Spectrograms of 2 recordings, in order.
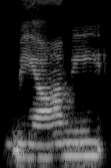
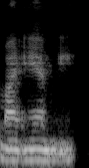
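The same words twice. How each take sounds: First: Miami as mee-AH-mee, AH like father. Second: Miami as my-AM-ee, AM like cat. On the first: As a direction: Miami with mee at the start and AH in the middle. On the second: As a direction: Miami with my at the start and AM in the middle. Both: Shown as a demonstration. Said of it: "or it's also called Miami".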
